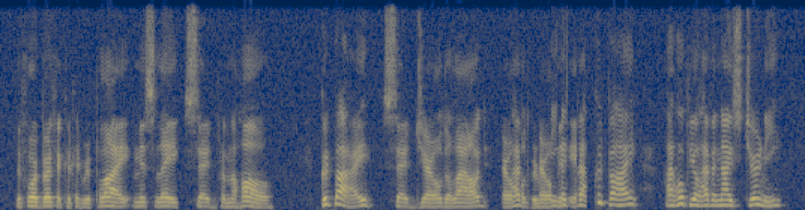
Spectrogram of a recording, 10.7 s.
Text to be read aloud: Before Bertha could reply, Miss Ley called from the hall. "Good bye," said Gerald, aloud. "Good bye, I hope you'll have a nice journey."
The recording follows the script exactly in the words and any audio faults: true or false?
false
